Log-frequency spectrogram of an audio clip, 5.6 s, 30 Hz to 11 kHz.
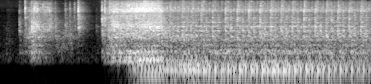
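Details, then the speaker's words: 1980 Honda XL250S single-cylinder on choke before repair, later traced to bad fuel: catches and settles into a soft, uneven low thumping idle, barely running, expected to stall once warm without throttle. "show you what it used to be like before I fixed everything barely running as you can hear barely running I think once it warms up in a few seconds it's going to stop and then I won't idle and then I have to use the throttle to make it idle"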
